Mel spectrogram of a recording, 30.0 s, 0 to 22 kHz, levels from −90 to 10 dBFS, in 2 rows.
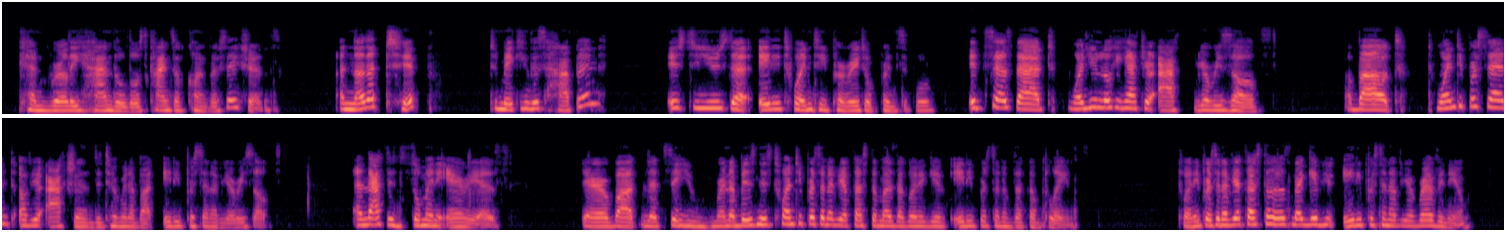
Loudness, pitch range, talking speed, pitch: -22 LUFS, 160-220 Hz, 160 wpm, 185 Hz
